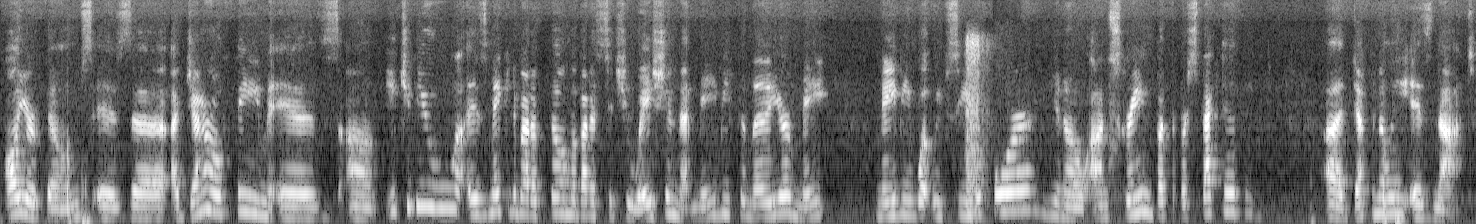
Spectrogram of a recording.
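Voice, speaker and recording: A woman's voice: medium pitch, lively intonation, moderate pace, a little hiss or hum, poor audio. A woman hosting a filmmaker Q&A over a video call, chatty and loose, often correcting herself. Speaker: festival director hosting a filmmaker Q&A. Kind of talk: casual video-call panel moderation.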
